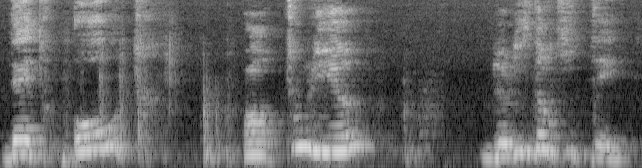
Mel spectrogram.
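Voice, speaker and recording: A man presenting a poet with a formal, read-aloud introduction, delivered in a measured, literary way. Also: sits high, big pitch swings, dark tone, slight background noise. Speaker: event presenter. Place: performance venue. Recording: echoey hall.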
